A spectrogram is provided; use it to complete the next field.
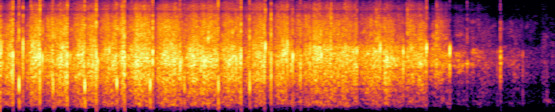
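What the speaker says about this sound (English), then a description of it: "So if you want to applaud for those people now." A town meeting audience claps together in a hall, a dense, fairly close round of applause that holds steady and then thins out and fades over the last second.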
